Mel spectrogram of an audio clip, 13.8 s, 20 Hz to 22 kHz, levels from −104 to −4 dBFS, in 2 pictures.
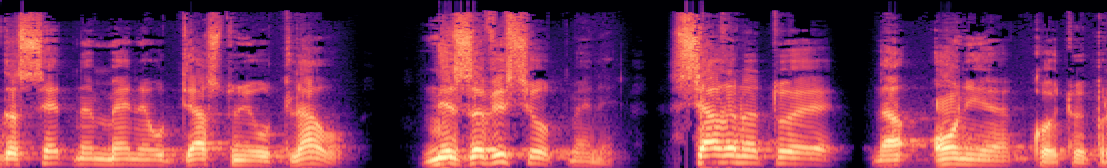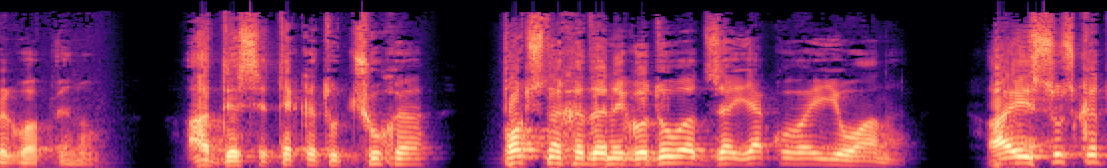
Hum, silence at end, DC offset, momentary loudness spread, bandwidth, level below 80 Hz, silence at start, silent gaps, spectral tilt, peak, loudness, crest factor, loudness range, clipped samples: none; 0 s; under 0.1%; 14 LU; 17 kHz; -54 dBFS; 0 s; 2.34-2.48 s, 4.05-4.09 s, 5.33-5.38 s, 7.80-7.93 s, 9.78-9.89 s, 12.72-12.93 s; -3 dB/octave; 0 dBFS; -12 LUFS; 14 dB; 3 LU; under 0.1%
